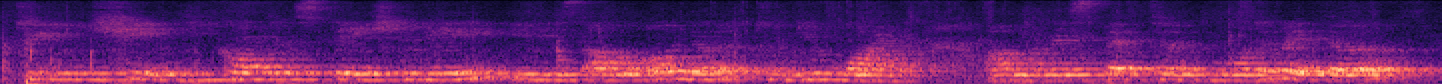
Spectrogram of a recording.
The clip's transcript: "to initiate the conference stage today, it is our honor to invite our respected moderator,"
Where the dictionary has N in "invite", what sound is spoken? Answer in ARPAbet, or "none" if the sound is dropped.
none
